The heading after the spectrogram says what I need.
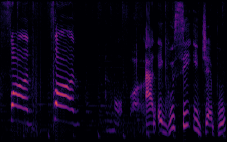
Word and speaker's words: egusi: Egusi ijebu. Egusi is fine because of non-Yorubas, but if you want to pronounce the soup the way it is, as a Yoruba person, you have to say egusi.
